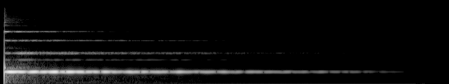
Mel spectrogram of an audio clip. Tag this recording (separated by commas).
Bell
